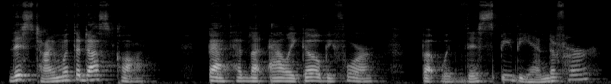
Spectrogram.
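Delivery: plain reading voice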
